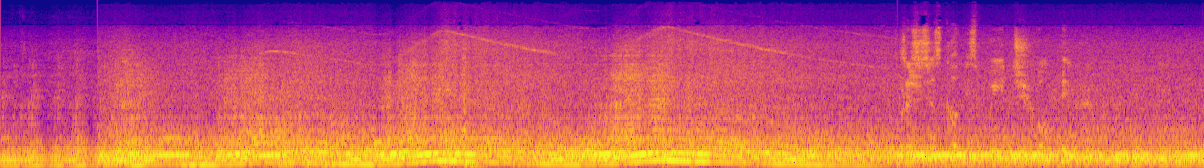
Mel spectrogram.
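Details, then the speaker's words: Toyota Camry with a cheap turbo kit and Haltech piggyback, before tuning: uneven, choppy idle with revs hunting up and down a few times a second since first start. Rough idle, cause unconfirmed. "As you can probably hear, the idle is just a bit funky, and it has been since we started it."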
